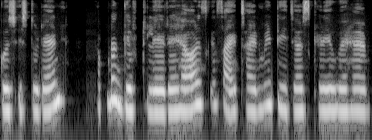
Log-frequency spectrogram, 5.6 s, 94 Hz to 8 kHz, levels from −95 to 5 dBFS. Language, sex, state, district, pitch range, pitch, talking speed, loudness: Hindi, female, Jharkhand, Palamu, 235-260 Hz, 235 Hz, 170 wpm, -15 LUFS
